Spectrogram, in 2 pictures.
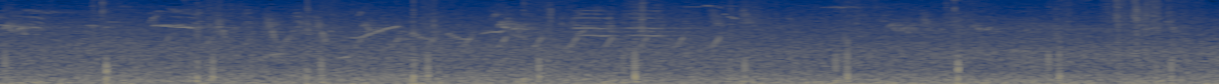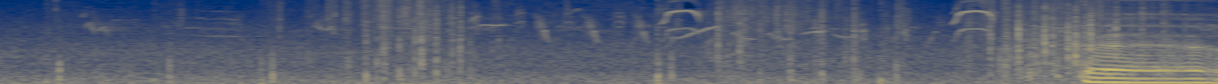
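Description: A bird flaps its wings and flies off in Life is Strange: Before the Storm, a short burst of wingbeats near the end over quiet game ambience with scattered chirps.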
